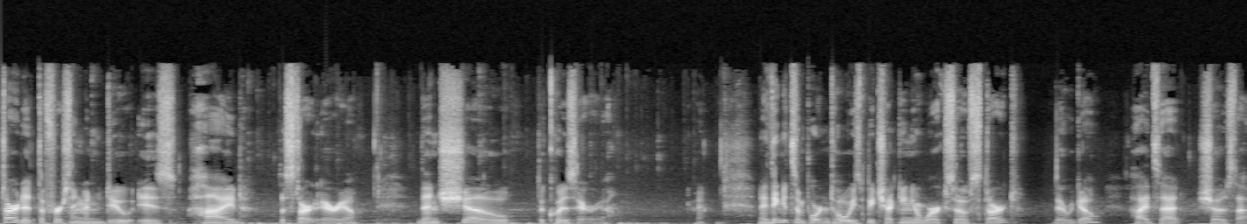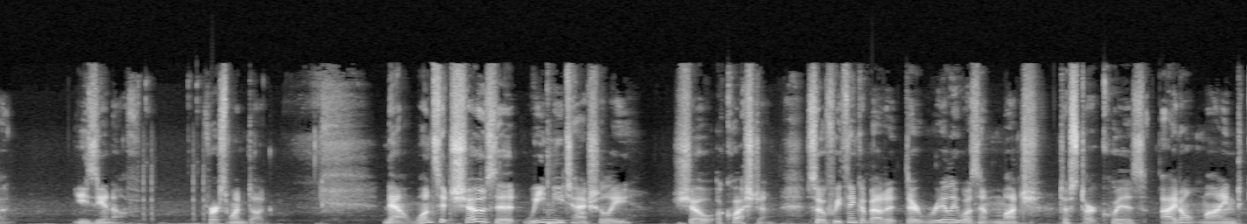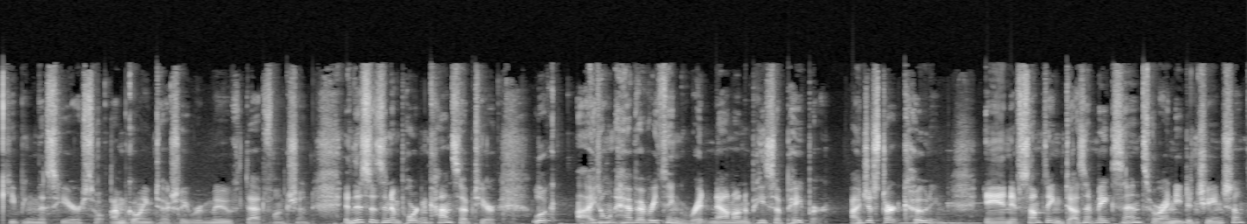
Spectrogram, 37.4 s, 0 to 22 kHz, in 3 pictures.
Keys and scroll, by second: 0.1-1.1 typing, 1.7 super+t, 1.8 super+Right, 2.3 super+., 2.8-5.1 typing, 5.5 super+z, 5.6 super+Right, 6.4-7.4 typing, 20.2 super+z, 21.7 shift+super+Left, 21.9 shift+super+Up.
